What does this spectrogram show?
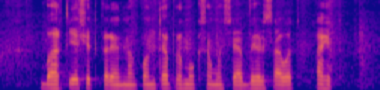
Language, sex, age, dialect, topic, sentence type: Marathi, male, 18-24, Standard Marathi, agriculture, question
